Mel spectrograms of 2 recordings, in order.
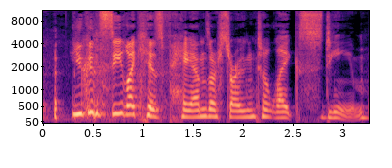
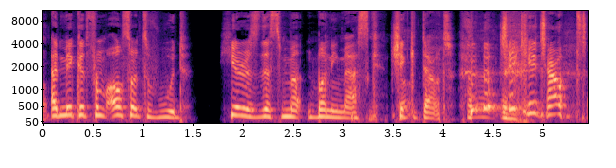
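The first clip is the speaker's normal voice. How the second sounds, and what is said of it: Put-on Russian accent. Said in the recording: “This is my horrible Russian accent ... It's actually not bad.”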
